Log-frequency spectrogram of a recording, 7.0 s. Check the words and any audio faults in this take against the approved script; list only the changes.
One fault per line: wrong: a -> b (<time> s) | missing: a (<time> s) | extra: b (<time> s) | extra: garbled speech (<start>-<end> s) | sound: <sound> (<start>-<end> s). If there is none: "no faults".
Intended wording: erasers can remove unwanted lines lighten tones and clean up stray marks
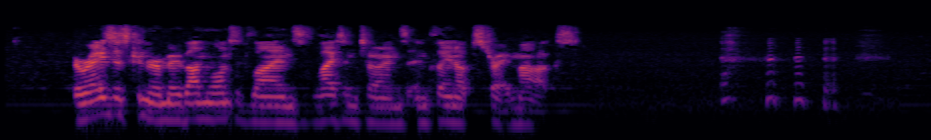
sound: laugh (5.4-6.7 s)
